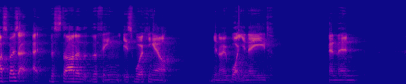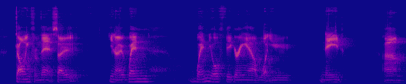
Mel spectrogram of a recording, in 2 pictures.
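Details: Adult man speaking; Normal conversational speech.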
